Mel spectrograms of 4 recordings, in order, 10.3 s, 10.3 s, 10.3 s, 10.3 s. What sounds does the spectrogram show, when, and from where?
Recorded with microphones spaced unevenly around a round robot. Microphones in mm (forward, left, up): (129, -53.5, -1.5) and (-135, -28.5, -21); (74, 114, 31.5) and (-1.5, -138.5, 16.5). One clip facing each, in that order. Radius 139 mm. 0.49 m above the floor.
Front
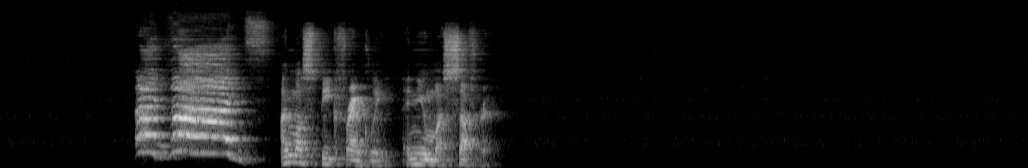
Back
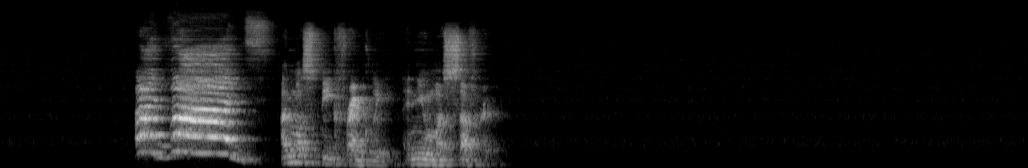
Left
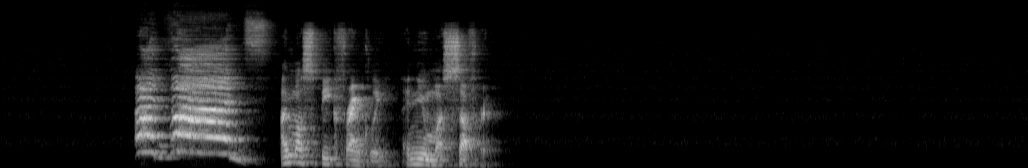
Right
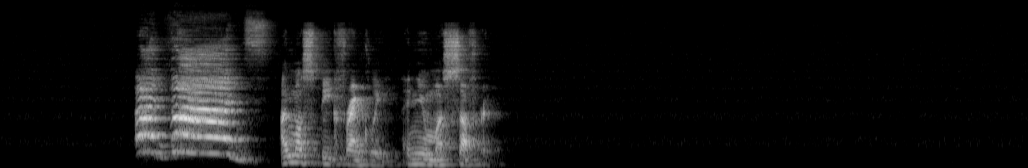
1.4 s a shout: 75° left, 4.5 m; by 2.7 s 70° left, 3.5 m
2.8 s a man speaking: 15° left, 1.1 m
